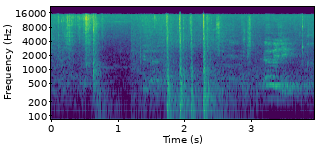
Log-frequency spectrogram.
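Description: Four sharp knocks rap on a door in a quick, even series, close and fairly loud, with voices talking before and after.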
